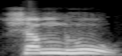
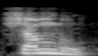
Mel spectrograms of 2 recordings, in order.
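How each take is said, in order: First: The final vowel is long. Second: The final vowel is short. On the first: The speaker calls it wrong. "वहां दीर्घ स्वर का कर देते हैं" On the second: The speaker calls it right. "मानक रूप है"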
